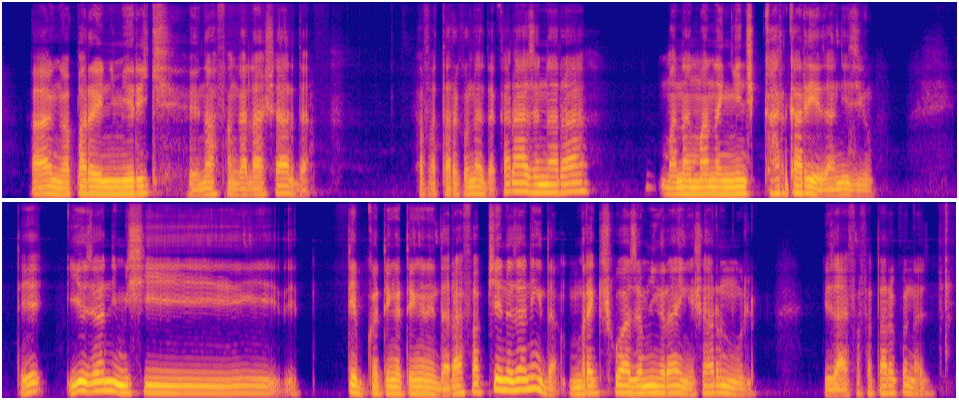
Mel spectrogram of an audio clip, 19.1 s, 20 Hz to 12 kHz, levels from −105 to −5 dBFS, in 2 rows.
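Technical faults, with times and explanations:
No technical faults can be heard anywhere in this recording.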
